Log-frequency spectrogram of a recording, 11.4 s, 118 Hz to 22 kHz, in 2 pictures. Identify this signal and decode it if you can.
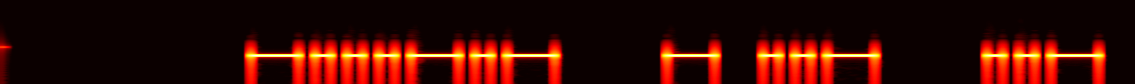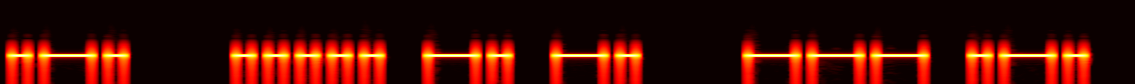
Morse code, heard as a keyed tone, about 15 wpm, 700 Hz. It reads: <BK> TU UR 5NN OR
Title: Common QSO Phrases Encore 15wpm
